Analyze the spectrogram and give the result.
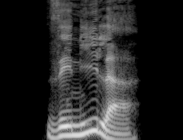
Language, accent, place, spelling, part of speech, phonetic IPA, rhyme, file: German, Germany, Berlin, seniler, adjective, [zeˈniːlɐ], -iːlɐ, De-seniler.ogg
- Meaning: 1. comparative degree of senil 2. inflection of senil: strong/mixed nominative masculine singular 3. inflection of senil: strong genitive/dative feminine singular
